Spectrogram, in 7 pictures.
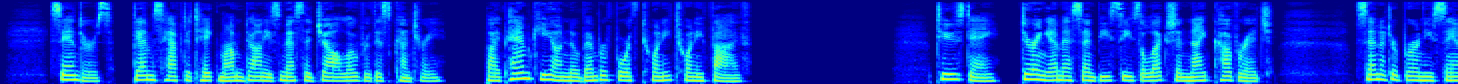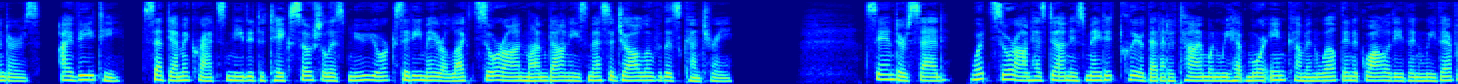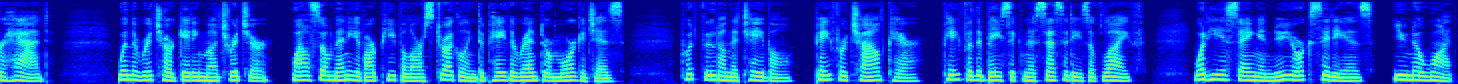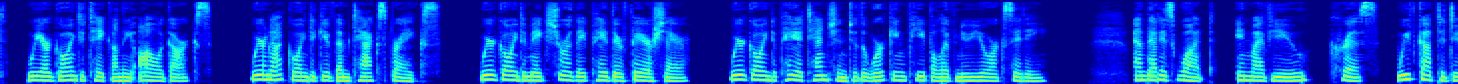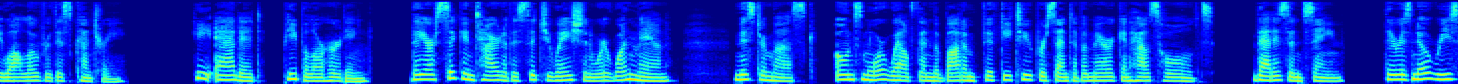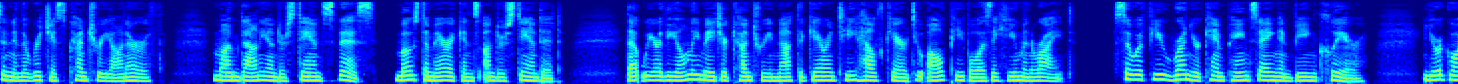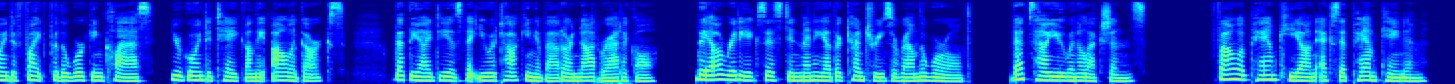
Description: Tuesday, during MSNBC’s election night coverage, Sen. Bernie Sanders (I-VT) said Democrats needed to take socialist New York City Mayor-elect Zohran Mamdani’s message “all over this country.”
